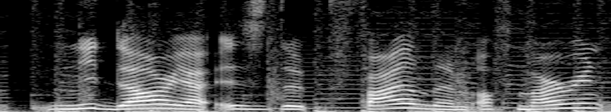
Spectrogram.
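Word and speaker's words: Cnidaria: The sea and nidi is silent. Nidaria is the phylm of marin and vertebrates that include jellyfish and sea animals.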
